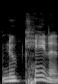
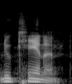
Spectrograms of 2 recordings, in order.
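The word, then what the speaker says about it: New Canaan: For those who didn't know how to pronounce this wonderful town, it's New Cananan, not New Canon.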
